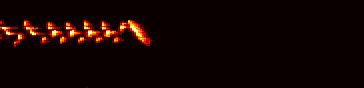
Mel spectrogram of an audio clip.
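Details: Competition European goldfinch singing a brisk run of high, tinkling twitters for a second and a half, ending in a steep falling buzzy note, followed by quiet.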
